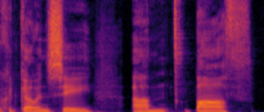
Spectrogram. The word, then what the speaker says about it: Bath: see Stonehenge you could go and see um bath correctly pronounced you'll notice oh yeah with uh which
